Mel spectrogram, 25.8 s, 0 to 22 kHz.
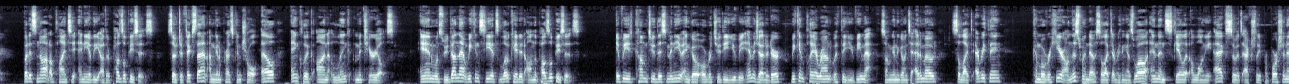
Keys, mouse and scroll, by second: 5.1 ctrl+l, 12.2-15.3 drag, 15.6 Tab, 17.9 a, 18.8 scroll down 4, 19.8-20.4 scroll down 2, 21.5 scroll up 2, 21.8 a, 22.3 s.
